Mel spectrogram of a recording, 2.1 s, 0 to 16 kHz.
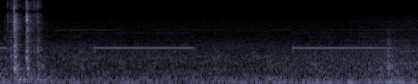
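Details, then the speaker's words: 2003 Honda Odyssey after timing belt and tensioner replacement, cranks but won't start; at key-on the fuel pump hums and primes normally for a couple of seconds while the immobilizer light blinks, suspected unprogrammed transponder key. "I can hear the fuel pump coming on but you see the light blinking what does that mean"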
